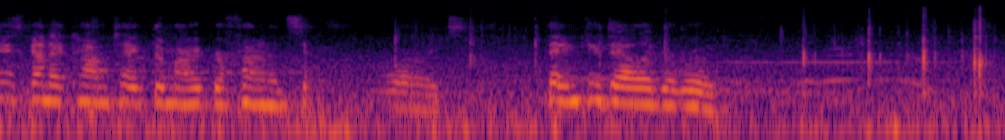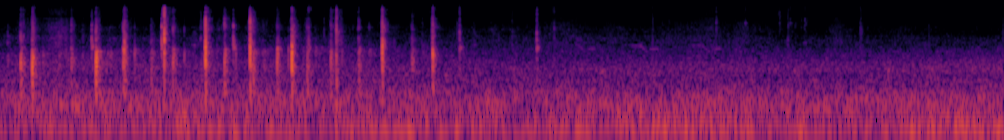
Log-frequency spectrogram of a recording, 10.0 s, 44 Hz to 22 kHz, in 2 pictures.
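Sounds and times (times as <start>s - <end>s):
crowd clapping: 3.9s - 7.8s.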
